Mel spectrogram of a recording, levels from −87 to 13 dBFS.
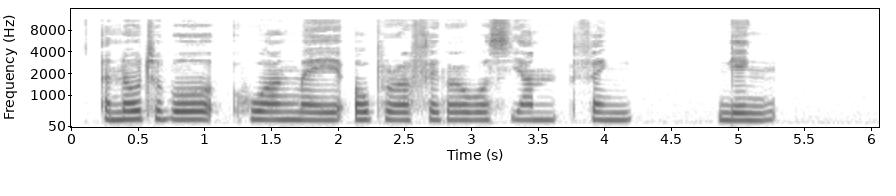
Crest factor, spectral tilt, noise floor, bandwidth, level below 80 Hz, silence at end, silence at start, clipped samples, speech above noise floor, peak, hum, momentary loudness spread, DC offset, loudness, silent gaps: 18 dB; -2.5 dB/octave; -76 dBFS; 11.5 kHz; -86 dBFS; 0.8 s; 0.2 s; under 0.1%; 44 dB; -16 dBFS; none; 12 LU; under 0.1%; -33 LUFS; none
